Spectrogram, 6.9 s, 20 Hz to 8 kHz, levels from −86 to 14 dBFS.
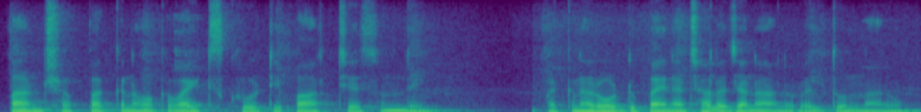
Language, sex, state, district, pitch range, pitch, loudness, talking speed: Telugu, male, Andhra Pradesh, Manyam, 100-110 Hz, 105 Hz, -19 LUFS, 120 wpm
